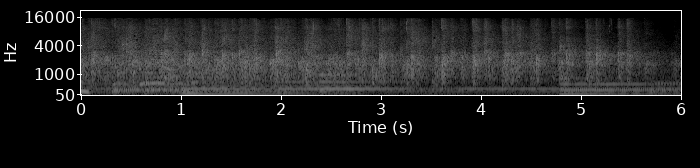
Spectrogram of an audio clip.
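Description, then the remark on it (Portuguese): An audience claps for the Lord steadily for several seconds, a dense crackling wash of many hands, loud and sustained, with sustained keyboard chords humming underneath. “Aplauda o Senhor então.”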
